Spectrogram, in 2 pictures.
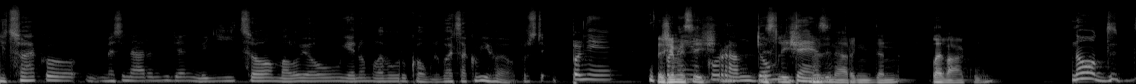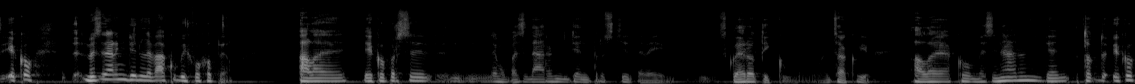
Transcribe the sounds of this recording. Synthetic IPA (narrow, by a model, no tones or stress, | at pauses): ɲɛt͡so̞jako̞mɛzɪnaːɾodɲiːdɛnlɪɟiːt͡so̞malujowjɛno̞mlɛvo̞wɾuko̞wnɛboɲɛt͡sot̪akoviːɦojo̰ːpɾoscɛʔupl̩ɲɛ | ʔut̪aɡʒɛmɪslaiʃkoɾandoɪsmliːʃdɛmɛzɪnaːɾodɲiːdɛn | lɛvaːku | nojako̞mɛzɪnaːɾodɲiːdɛnlɛva̰ːkubɪxpoxo̞pɪ̰l | ʔalɛjako̞pɾoscɛnɛbomɛzɪnaːɾodɲiːdɛnpɾoscɛnɛ̰vɪ̰jm | sklɛɾot̪ɪkṵnɛ̰bo̰ɲɛt͡sot̪akoviːɦo | ʔalɛjako̞mɛzɪnaːɾodɲiːdɛnat̪otjako̞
